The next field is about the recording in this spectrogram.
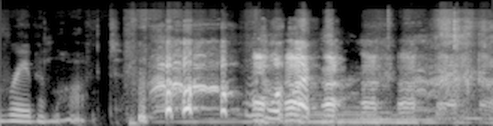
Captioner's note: laugh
